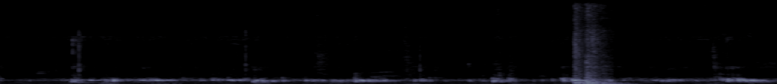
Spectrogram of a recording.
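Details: Soft, irregular gurgling and rumbling from a pet's belly, with one dull thump; ordinary stomach growling (borborygmi).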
